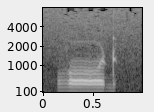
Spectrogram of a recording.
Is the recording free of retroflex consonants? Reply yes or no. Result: no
